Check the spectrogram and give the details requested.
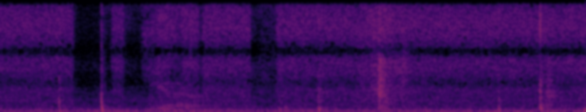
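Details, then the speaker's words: Chest percussion during a respiratory physical assessment: several short, flat taps over low room rumble, giving a dull note near the diaphragm, also dull at the front. "So you can hear a dull note here. You can also hear the dull note in the front."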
